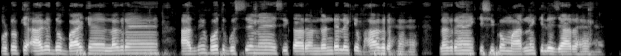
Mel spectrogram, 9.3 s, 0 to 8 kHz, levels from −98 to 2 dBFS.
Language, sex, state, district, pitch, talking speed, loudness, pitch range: Hindi, male, Chhattisgarh, Raigarh, 160 Hz, 205 wpm, -17 LUFS, 145-170 Hz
